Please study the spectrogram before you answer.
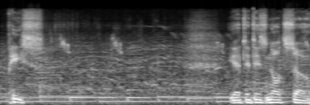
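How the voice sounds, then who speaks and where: An actor playing a gentle, earnest, world-weary druid in a fantasy video game, speaking in a grave, measured, reflective way. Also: male voice, on the low side. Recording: loud music behind.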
